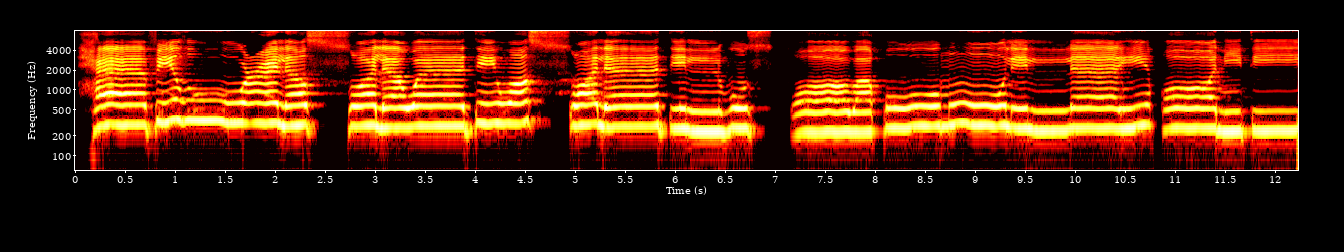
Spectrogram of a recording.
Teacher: حافظوا ہا پہ کھڑا زبر ہے تو ہا کو ہم 2 سیکنڈ تک لمبا کریں گے ، حافظوا ضا کو موٹا پڑھنا ہے اور نرمی سے بھی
